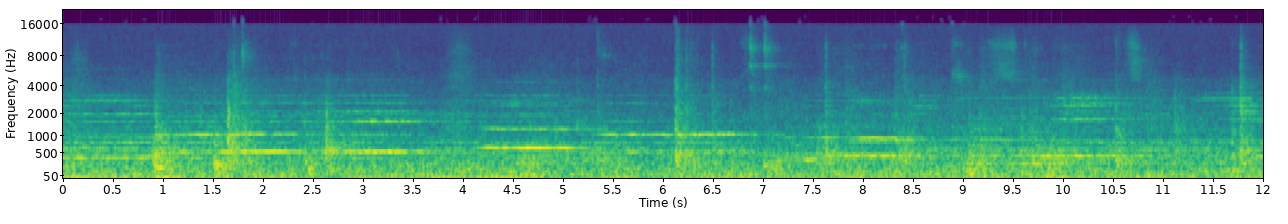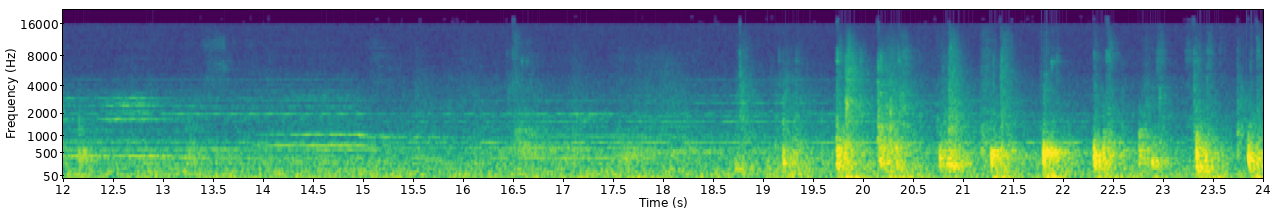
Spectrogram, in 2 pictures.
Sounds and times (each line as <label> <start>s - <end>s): Footsteps 0.8s - 3.1s
Footsteps 16.4s - 24.0s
